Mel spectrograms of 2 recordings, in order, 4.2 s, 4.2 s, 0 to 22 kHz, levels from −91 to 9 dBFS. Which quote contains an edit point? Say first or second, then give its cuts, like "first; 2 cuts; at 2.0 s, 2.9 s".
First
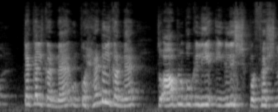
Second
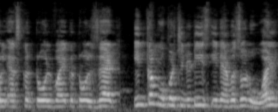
second; 1 cut; at 2.1 s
